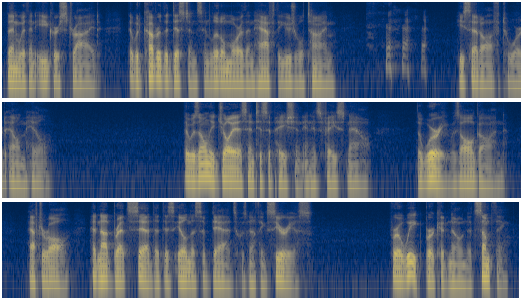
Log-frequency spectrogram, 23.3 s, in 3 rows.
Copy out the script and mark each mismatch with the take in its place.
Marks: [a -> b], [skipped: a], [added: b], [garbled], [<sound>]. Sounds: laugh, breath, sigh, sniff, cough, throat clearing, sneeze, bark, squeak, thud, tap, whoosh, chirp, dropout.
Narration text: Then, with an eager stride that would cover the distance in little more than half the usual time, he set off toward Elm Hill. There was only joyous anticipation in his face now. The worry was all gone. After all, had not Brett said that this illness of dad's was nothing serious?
Then, with an eager stride that would cover the distance in little more than half the usual time, [laugh] he set off toward Elm Hill. There was only joyous anticipation in his face now. The worry was all gone. After all, had not Brett said that this illness of dad's was nothing serious? [added: For a week Burke had known that something]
